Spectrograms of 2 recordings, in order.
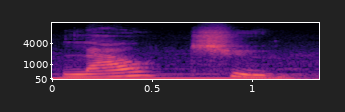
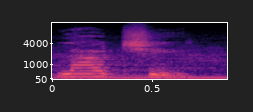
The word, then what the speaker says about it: Lao Tzu: Like right now in front of me, I have got these lovely words, and I believe it's by, let me pronounce the name, Lao Tzu. Lao Tzu. L-A-O is the first word, the first name, and the surname is T-Z-E-U.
